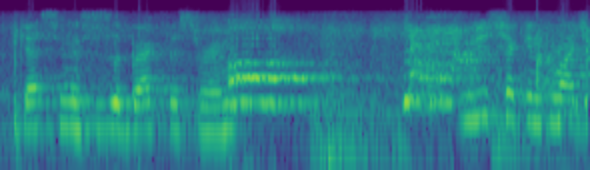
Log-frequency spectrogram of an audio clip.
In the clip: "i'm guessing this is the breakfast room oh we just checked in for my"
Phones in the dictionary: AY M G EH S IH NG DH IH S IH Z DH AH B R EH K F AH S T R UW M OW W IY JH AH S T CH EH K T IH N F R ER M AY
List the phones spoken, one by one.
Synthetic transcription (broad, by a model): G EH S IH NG DH IH S IH Z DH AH B R EH K F AH S T R UW M W IY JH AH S CH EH K IH N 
